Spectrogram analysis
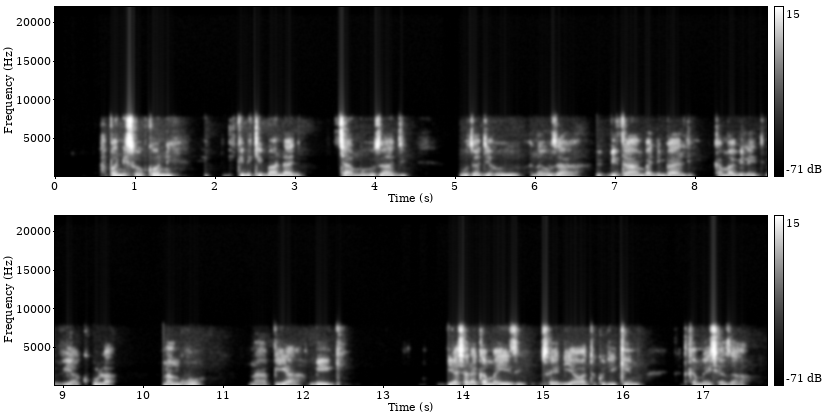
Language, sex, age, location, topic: Swahili, male, 18-24, Nakuru, finance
